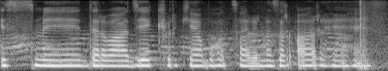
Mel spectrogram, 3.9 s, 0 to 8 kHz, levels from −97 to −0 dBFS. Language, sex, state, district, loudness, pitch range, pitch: Hindi, female, Jharkhand, Palamu, -14 LUFS, 230-245 Hz, 235 Hz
